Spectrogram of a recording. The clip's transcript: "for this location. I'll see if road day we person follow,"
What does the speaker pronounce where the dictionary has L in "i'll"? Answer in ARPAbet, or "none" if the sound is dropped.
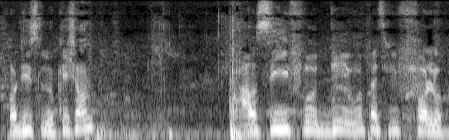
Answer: W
